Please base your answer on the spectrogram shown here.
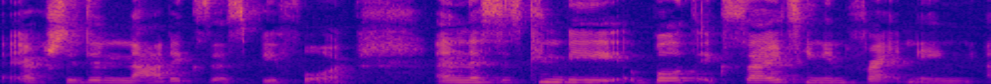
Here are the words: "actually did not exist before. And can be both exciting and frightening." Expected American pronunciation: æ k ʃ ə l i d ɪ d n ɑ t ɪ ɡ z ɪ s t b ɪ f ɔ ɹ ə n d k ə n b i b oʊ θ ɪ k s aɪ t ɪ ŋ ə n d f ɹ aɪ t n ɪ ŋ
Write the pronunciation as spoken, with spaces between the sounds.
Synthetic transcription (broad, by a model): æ k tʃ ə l i d ɪ d n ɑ t ɪ ɡ z ɪ s t b ɪ f ɔ ɹ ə n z k ə n b i b oʊ θ ɪ k s aɪ t ɪ ŋ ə n f ɹ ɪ t n ɪ ŋ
